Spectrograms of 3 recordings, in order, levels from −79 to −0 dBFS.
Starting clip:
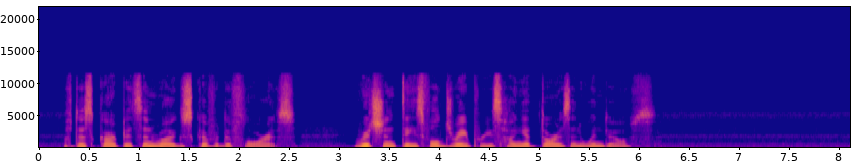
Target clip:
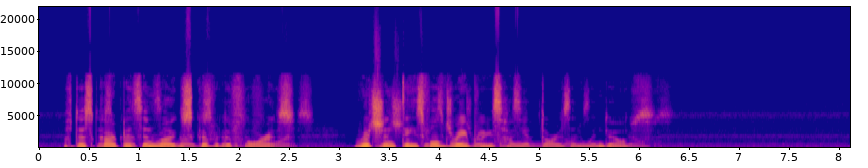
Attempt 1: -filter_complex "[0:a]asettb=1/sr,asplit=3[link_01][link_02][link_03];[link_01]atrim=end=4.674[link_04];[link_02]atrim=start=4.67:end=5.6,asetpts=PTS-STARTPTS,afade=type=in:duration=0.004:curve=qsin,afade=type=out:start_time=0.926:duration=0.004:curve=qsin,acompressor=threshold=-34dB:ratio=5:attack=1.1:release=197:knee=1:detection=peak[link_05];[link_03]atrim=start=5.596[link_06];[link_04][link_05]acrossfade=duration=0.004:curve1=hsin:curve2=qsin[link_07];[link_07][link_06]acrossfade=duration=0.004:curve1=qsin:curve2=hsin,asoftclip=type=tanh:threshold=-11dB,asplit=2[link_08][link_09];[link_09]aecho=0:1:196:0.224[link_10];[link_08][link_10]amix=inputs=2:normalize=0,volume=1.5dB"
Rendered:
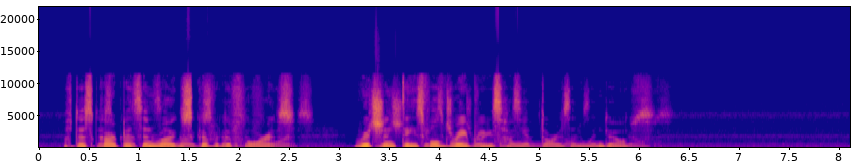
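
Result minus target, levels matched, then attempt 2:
soft clipping: distortion −10 dB
-filter_complex "[0:a]asettb=1/sr,asplit=3[link_01][link_02][link_03];[link_01]atrim=end=4.674[link_04];[link_02]atrim=start=4.67:end=5.6,asetpts=PTS-STARTPTS,afade=type=in:duration=0.004:curve=qsin,afade=type=out:start_time=0.926:duration=0.004:curve=qsin,acompressor=threshold=-34dB:ratio=5:attack=1.1:release=197:knee=1:detection=peak[link_05];[link_03]atrim=start=5.596[link_06];[link_04][link_05]acrossfade=duration=0.004:curve1=hsin:curve2=qsin[link_07];[link_07][link_06]acrossfade=duration=0.004:curve1=qsin:curve2=hsin,asoftclip=type=tanh:threshold=-17.5dB,asplit=2[link_08][link_09];[link_09]aecho=0:1:196:0.224[link_10];[link_08][link_10]amix=inputs=2:normalize=0,volume=1.5dB"

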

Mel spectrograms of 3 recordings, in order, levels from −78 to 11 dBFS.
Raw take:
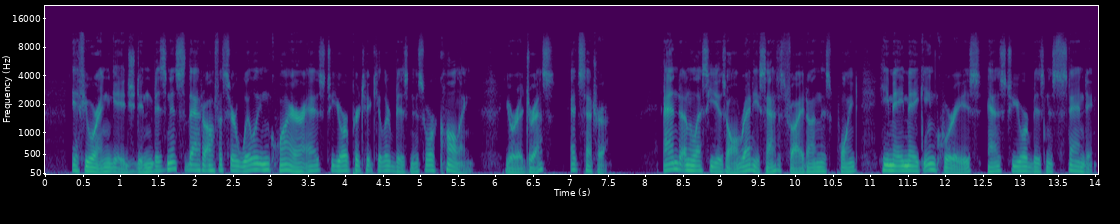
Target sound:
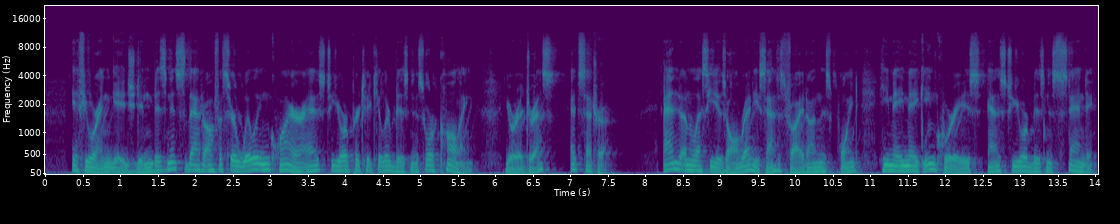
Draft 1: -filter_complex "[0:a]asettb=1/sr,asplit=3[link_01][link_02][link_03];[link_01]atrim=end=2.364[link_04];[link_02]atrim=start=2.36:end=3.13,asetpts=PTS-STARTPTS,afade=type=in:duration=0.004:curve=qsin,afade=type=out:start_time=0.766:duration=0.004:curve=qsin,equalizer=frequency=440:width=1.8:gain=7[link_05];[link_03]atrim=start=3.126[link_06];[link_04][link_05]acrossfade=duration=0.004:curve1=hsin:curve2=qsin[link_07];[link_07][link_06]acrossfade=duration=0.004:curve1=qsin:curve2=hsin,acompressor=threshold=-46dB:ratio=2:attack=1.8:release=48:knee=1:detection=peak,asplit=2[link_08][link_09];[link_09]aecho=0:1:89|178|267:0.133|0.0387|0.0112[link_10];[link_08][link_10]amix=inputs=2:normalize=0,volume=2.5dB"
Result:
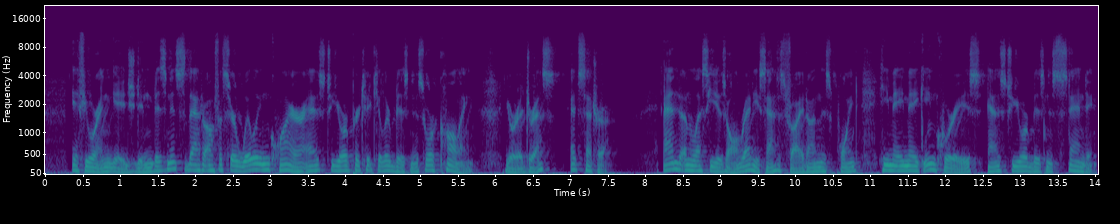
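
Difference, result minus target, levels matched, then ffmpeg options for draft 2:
downward compressor: peak gain reduction +5.5 dB
-filter_complex "[0:a]asettb=1/sr,asplit=3[link_01][link_02][link_03];[link_01]atrim=end=2.364[link_04];[link_02]atrim=start=2.36:end=3.13,asetpts=PTS-STARTPTS,afade=type=in:duration=0.004:curve=qsin,afade=type=out:start_time=0.766:duration=0.004:curve=qsin,equalizer=frequency=440:width=1.8:gain=7[link_05];[link_03]atrim=start=3.126[link_06];[link_04][link_05]acrossfade=duration=0.004:curve1=hsin:curve2=qsin[link_07];[link_07][link_06]acrossfade=duration=0.004:curve1=qsin:curve2=hsin,acompressor=threshold=-34.5dB:ratio=2:attack=1.8:release=48:knee=1:detection=peak,asplit=2[link_08][link_09];[link_09]aecho=0:1:89|178|267:0.133|0.0387|0.0112[link_10];[link_08][link_10]amix=inputs=2:normalize=0,volume=2.5dB"

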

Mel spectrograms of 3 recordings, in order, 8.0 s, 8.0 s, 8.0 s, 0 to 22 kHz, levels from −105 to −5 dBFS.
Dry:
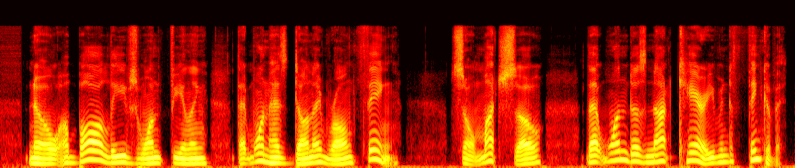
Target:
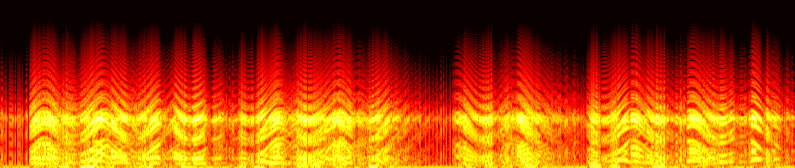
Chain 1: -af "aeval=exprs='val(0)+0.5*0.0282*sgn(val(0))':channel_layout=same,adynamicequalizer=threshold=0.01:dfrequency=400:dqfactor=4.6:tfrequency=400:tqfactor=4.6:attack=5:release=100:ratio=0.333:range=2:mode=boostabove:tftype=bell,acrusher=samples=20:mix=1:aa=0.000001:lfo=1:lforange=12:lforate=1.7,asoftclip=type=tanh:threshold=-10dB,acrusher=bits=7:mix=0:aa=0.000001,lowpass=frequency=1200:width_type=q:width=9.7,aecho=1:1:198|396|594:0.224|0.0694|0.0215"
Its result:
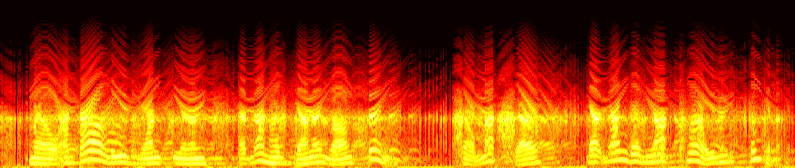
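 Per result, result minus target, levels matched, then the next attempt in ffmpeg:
sample-and-hold swept by an LFO: distortion −16 dB; soft clipping: distortion +13 dB; 125 Hz band +3.0 dB
-af "aeval=exprs='val(0)+0.5*0.0282*sgn(val(0))':channel_layout=same,adynamicequalizer=threshold=0.01:dfrequency=400:dqfactor=4.6:tfrequency=400:tqfactor=4.6:attack=5:release=100:ratio=0.333:range=2:mode=boostabove:tftype=bell,acrusher=samples=75:mix=1:aa=0.000001:lfo=1:lforange=45:lforate=1.7,asoftclip=type=tanh:threshold=-10dB,acrusher=bits=7:mix=0:aa=0.000001,lowpass=frequency=1200:width_type=q:width=9.7,aecho=1:1:198|396|594:0.224|0.0694|0.0215"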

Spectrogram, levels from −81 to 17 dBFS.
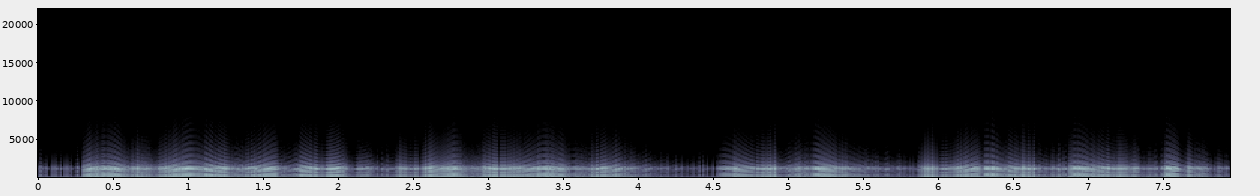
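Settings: soft clipping: distortion +13 dB; 125 Hz band +4.0 dB
-af "aeval=exprs='val(0)+0.5*0.0282*sgn(val(0))':channel_layout=same,adynamicequalizer=threshold=0.01:dfrequency=400:dqfactor=4.6:tfrequency=400:tqfactor=4.6:attack=5:release=100:ratio=0.333:range=2:mode=boostabove:tftype=bell,acrusher=samples=75:mix=1:aa=0.000001:lfo=1:lforange=45:lforate=1.7,asoftclip=type=tanh:threshold=-2.5dB,acrusher=bits=7:mix=0:aa=0.000001,lowpass=frequency=1200:width_type=q:width=9.7,aecho=1:1:198|396|594:0.224|0.0694|0.0215"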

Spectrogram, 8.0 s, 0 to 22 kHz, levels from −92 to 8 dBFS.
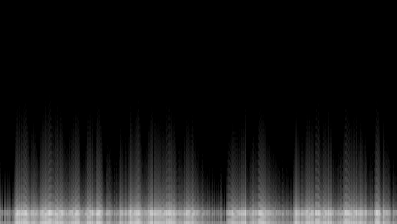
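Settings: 125 Hz band +4.5 dB
-af "aeval=exprs='val(0)+0.5*0.0282*sgn(val(0))':channel_layout=same,adynamicequalizer=threshold=0.01:dfrequency=400:dqfactor=4.6:tfrequency=400:tqfactor=4.6:attack=5:release=100:ratio=0.333:range=2:mode=boostabove:tftype=bell,acrusher=samples=75:mix=1:aa=0.000001:lfo=1:lforange=45:lforate=1.7,asoftclip=type=tanh:threshold=-2.5dB,acrusher=bits=7:mix=0:aa=0.000001,lowpass=frequency=1200:width_type=q:width=9.7,equalizer=frequency=140:width=0.69:gain=-6,aecho=1:1:198|396|594:0.224|0.0694|0.0215"

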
